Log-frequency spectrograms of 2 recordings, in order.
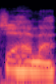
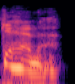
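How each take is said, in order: First: The word begins with a soft G sound. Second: The word begins with a hard G sound. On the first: The speaker calls it wrong. "The deacon kept calling it Gehenna" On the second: The speaker calls it right. "It's a hard G"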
